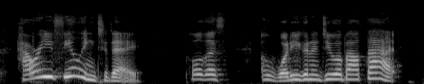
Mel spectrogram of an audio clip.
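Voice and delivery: flat, rich, nondescript put-on talking-doll host voice. Speaker imitates a pull-string talking doll of a tv host, emotionally flat buttery voice. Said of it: "exactly emotionally flat, but like a rich, buttery sort of nondescript tone".

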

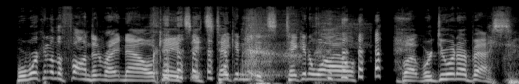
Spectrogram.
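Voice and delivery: high yell projected upward from below. Voicing a character calling up to the party on the walls: Karlik yelling up. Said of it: "Karlik yells up at you guys".

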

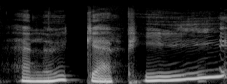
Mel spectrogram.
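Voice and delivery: put-on sexy, seductive come-hither voice. Challenged about putting on voices, a speaker demonstrates a put-on sexy voice. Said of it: "If I'm putting on my sexy voice, I'd sound like this".

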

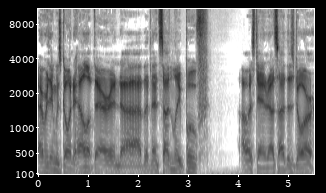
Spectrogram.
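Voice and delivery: role-play half-orc character voice. A player speaks in character after a listener names it: half-orc character voice. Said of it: "it's your half orc voice".

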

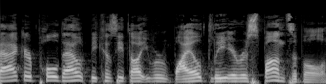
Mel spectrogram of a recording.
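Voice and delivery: normal talking voice

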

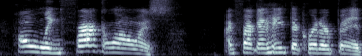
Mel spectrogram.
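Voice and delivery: shrill, booming, very loud, high-pitched comic bellow. Joking that Peter Griffin hates the podcast: Peter Griffin voice. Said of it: "this has a lot of impressions".

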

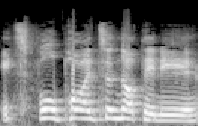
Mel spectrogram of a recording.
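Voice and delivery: put-on northern English Yorkshire accent. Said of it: "What is that voice?".

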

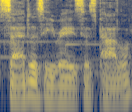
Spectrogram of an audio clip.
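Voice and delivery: ordinary delivery

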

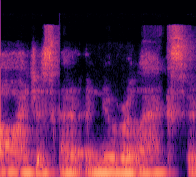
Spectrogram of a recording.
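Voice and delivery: mock whispering voice. Retelling what a coworker said about her hair: imitating a coworker whispering. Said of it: "And she whispered".

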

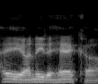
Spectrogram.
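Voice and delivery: imitated American accent. Retelling a barber's story about a caller wanting a haircut, in an American accent. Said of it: "called up with an American accent and said".

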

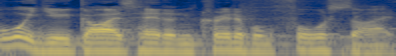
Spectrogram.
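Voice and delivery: ordinary talk, nothing marked

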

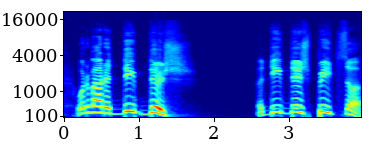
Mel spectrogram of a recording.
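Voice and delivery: very loud, very high, drawn-out commercial-style bellow. Retelling a pizza commercial, the Chicago guy interrupting: imitating a loud Chicago guy. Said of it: "sorry if I blasted your eardrums".

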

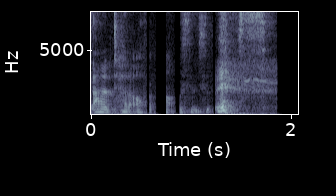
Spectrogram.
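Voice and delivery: distressed whispered voice. Retelling a friend asking to stop a voice note: imitating someone upset. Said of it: "He was so upset".

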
